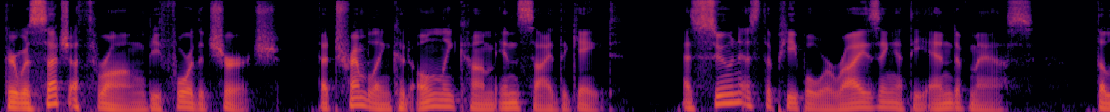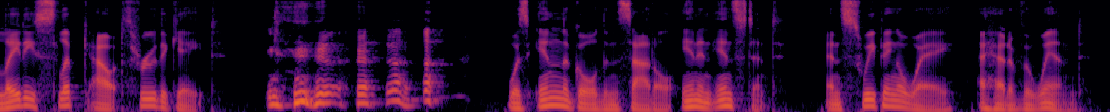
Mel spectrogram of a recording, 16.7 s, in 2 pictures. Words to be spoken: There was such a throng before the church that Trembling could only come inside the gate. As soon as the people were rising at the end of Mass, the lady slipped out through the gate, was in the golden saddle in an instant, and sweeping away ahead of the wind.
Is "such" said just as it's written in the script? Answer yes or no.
yes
